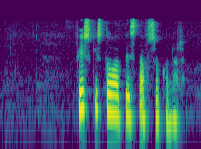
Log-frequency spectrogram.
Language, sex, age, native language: Icelandic, female, 50-59, Icelandic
